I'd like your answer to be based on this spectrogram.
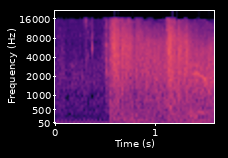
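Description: Tank cannon fire in World of Tanks lands as a loud, close blast after a quiet start, and a second shot follows about half a second later, both with rumbling broadband decays.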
